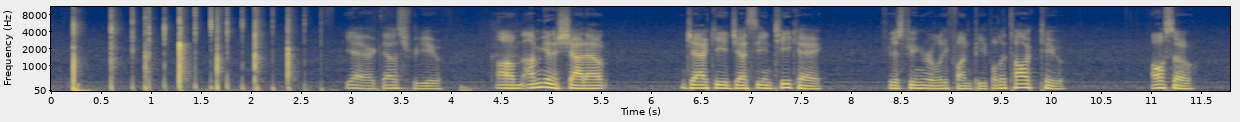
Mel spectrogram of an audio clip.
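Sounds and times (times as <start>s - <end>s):
hand clapping from a small group: 0.2s - 2.8s
speech: 2.9s - 5.6s, 6.3s - 7.8s, 8.4s - 10.2s, 11.0s - 11.5s.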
